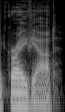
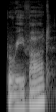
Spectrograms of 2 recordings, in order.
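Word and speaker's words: Greavard: I've seen some people pronounce his name Graveyard. And I guess it could be a play on words, but I wouldn't read it as that. I think it's Grievard.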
